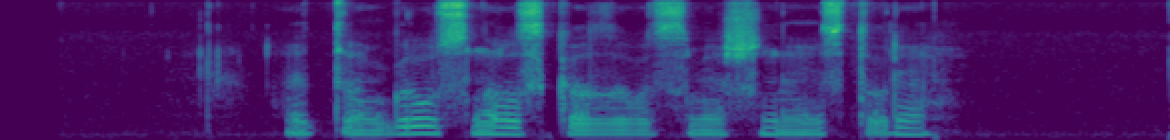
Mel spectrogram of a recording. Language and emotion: Russian, sad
